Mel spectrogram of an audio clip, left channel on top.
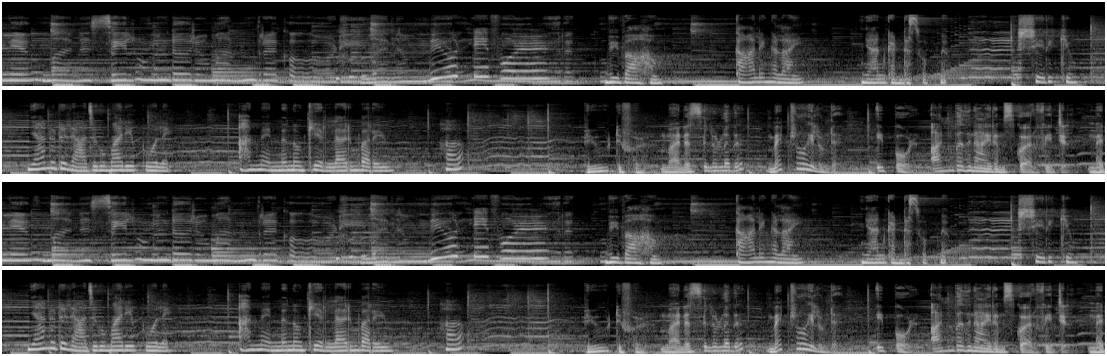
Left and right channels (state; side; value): normal; both; correlation 0.96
